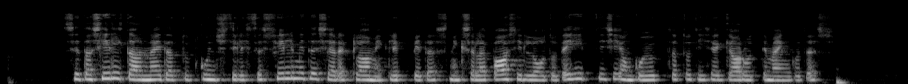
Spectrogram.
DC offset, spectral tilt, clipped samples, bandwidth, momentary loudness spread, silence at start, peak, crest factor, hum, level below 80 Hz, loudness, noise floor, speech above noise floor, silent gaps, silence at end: under 0.1%; -6.5 dB/octave; under 0.1%; 11.5 kHz; 9 LU; 0.65 s; -8 dBFS; 18 dB; none; -50 dBFS; -25 LUFS; -73 dBFS; 49 dB; none; 0.6 s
